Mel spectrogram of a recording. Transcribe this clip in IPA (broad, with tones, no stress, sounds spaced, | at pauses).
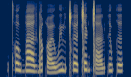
t̪ʰ ɔ˥˧ w b aː˥˧ z ɖ y˥ qʷ œː˩˧ w y˥˧ m ǀʰ œ˥˧ ǀ ɛ˥ ɖ ǀ aː˩˧ ɳ k ʏ˥ w k ə˥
